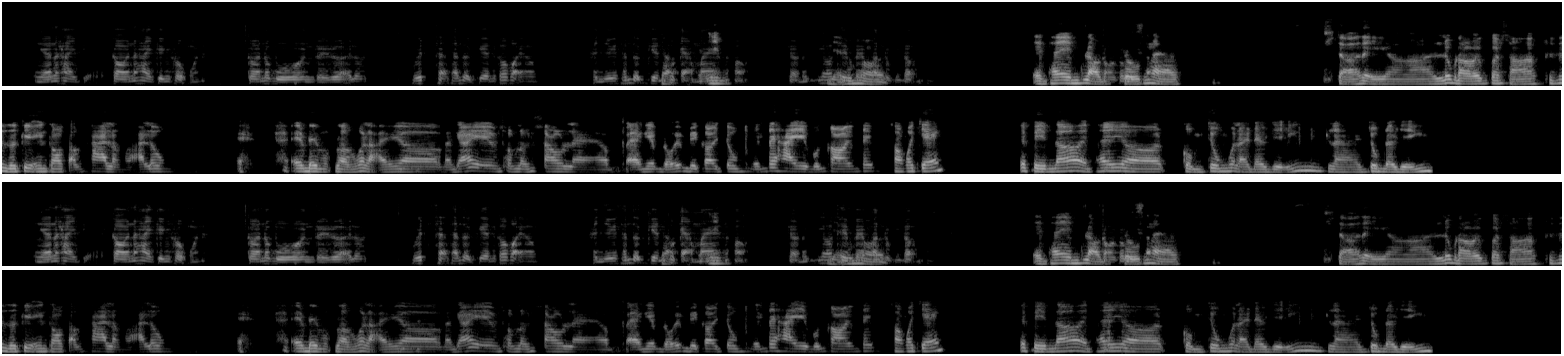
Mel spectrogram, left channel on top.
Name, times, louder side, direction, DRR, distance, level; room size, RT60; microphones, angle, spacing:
voice 1, 0.3-2.0 2.5-3.6 4.1-5.4 5.9-7.4 7.9-9.2 11.0-11.4 26.6-26.7, right 2 dB, 25° right, 3.6 m, -41 dB
voice 2, 8.3-8.8 10.3-11.8 13.2-17.2 17.9-25.0 25.8-29.9, left 5 dB, 55° left, 0.6 m, -33 dB
head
